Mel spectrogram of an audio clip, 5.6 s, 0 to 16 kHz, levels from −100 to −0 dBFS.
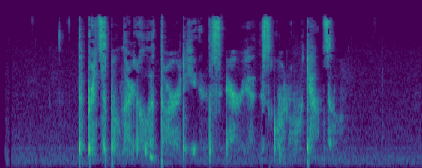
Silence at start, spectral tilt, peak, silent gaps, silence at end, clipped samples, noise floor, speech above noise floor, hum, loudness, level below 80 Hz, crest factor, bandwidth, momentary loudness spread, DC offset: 1.05 s; -0.5 dB/octave; -12 dBFS; none; 1.15 s; under 0.1%; -71 dBFS; 34 dB; none; -35 LUFS; -78 dBFS; 28 dB; 11.5 kHz; 9 LU; under 0.1%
